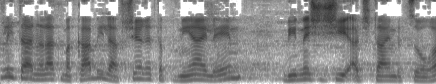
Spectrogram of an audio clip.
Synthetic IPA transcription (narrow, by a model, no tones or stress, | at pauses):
litaːnalatmakabileafʃe̞ʁe̞thapnijaelehem | beijmejʃiʃiʔa̰d̪ʃtaimbet͡sooʁa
